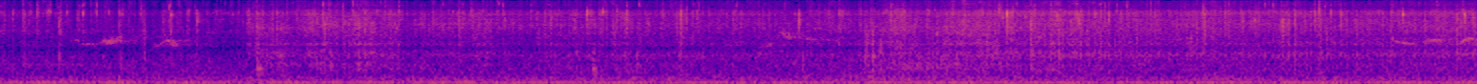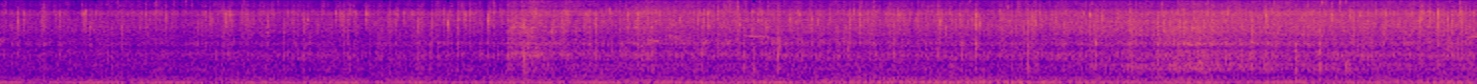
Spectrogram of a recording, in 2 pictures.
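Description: Floured pieces of liver frying in foaming fat in a pan, a steady crackling sizzle that grows louder as more pieces go in, most clearly from about two-thirds of the way through.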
